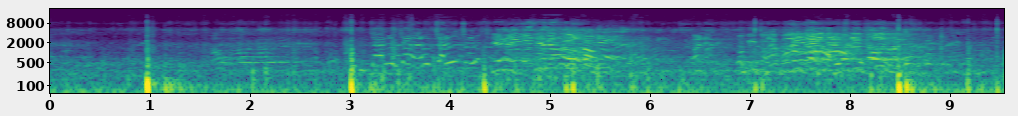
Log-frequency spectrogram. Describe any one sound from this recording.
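A ball is kicked with a thump.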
